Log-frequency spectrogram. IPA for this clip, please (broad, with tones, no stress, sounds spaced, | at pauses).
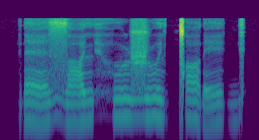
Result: ɾ ɛ˨˩˦ z ɒ˨˥ lʲ h u˦ ʐ u˥˩ lʲ ǀ ɔ˥˩ ɾ ɪ˦ ɡ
